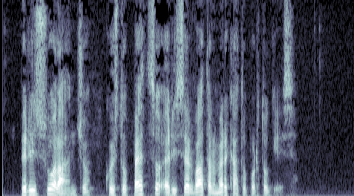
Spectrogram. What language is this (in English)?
Italian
